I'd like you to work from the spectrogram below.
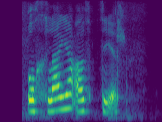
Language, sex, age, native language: Icelandic, female, 9, Serbo-Croatian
